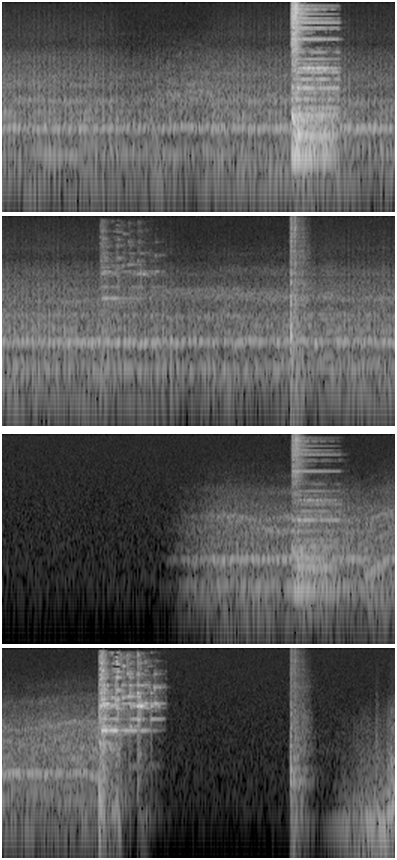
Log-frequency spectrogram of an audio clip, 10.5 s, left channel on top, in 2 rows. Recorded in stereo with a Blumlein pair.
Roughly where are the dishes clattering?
Ahead right.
